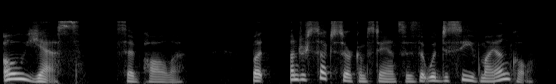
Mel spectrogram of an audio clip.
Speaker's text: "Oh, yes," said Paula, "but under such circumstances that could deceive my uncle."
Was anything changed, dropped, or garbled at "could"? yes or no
yes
